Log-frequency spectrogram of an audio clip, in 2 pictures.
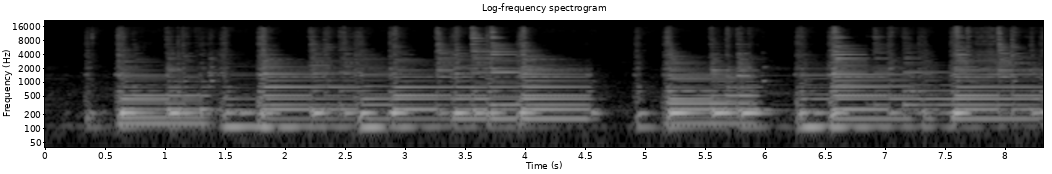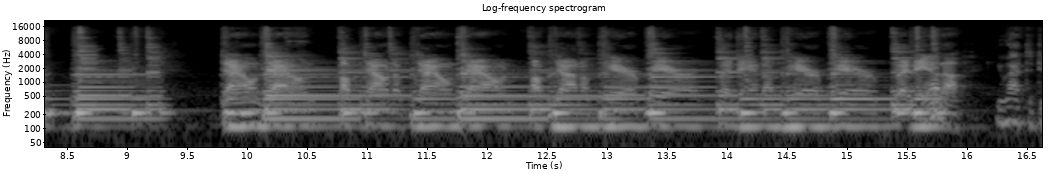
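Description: Nylon-string classical guitar strummed in a down, down, up, down, up pattern, moving between an F chord with C in the bass and A minor, in phrases broken by short pauses.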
